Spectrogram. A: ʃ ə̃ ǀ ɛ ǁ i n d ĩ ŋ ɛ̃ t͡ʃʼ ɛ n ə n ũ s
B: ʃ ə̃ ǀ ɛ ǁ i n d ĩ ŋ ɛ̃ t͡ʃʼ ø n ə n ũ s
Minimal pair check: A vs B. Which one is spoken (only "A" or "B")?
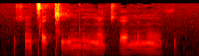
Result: A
